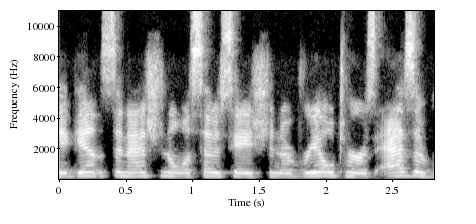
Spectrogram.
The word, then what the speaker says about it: realtor: competition dot realtor and you notice I don't say realtor because realtor has two syllables Realtors say it right competition and that's where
